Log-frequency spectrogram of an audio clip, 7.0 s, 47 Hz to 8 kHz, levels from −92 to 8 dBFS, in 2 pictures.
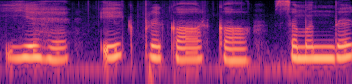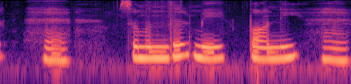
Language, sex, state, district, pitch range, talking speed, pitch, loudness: Hindi, female, Uttar Pradesh, Saharanpur, 205-235 Hz, 85 wpm, 230 Hz, -14 LUFS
